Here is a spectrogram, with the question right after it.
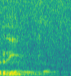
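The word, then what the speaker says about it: Riv (ריב): È scritto Rib, ma si pronuncia Riv.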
